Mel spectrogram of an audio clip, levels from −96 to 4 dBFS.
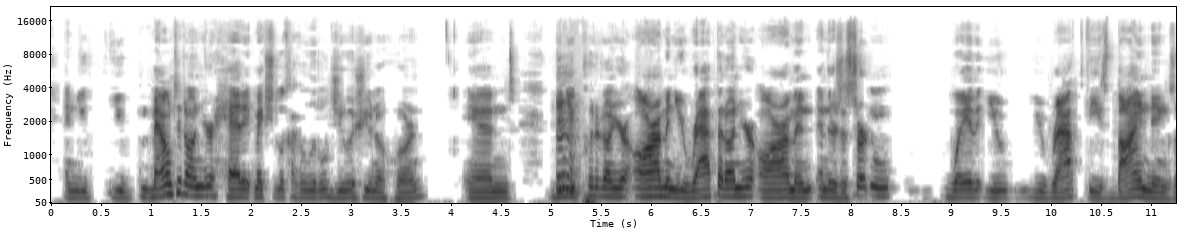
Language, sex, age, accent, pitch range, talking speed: English, male, 30-49, American, 130-160 Hz, 235 wpm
